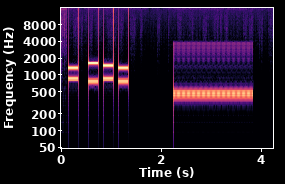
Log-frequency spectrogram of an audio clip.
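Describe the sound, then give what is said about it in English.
Four quick two-tone keypad beeps are dialed to place a phone call, then after a short pause a single steady, mid-pitched ringing tone holds for about a second and a half. No one speaks. “Is he ignoring our calls? One more time. Okay, let's try this again.”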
